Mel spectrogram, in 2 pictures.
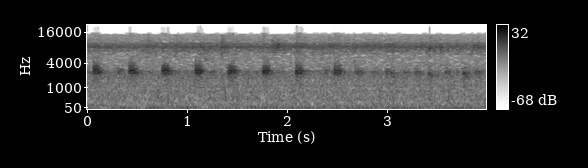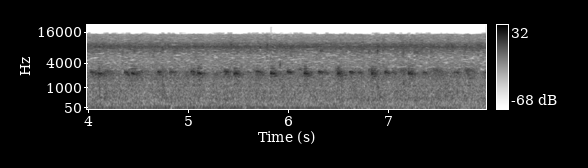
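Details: Croaking frogs in a rainy rice field in Cangkring village, Pacitan, East Java: fast repeated pulsed calls, loudest early on, blending with steady rain noise and a persistent high tone.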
